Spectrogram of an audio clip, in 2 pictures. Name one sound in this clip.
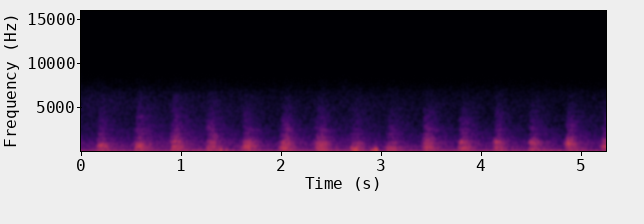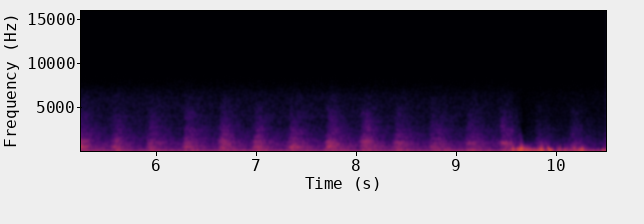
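A steam locomotive chuffs in a steady rhythm in the distance.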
